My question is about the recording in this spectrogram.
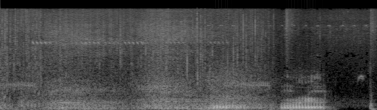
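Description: Lion roaring: a run of deep roars, the two loudest about three and four seconds in, after which it falls quiet.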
